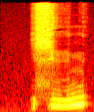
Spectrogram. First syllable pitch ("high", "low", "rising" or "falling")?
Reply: rising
